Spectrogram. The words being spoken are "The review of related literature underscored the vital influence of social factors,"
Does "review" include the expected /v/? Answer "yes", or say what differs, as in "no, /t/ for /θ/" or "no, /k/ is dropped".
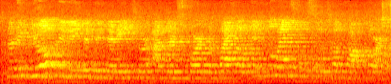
no, /f/ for /v/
